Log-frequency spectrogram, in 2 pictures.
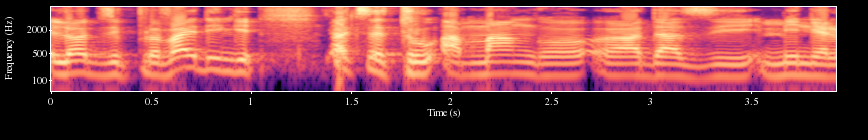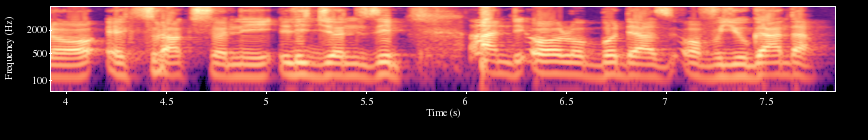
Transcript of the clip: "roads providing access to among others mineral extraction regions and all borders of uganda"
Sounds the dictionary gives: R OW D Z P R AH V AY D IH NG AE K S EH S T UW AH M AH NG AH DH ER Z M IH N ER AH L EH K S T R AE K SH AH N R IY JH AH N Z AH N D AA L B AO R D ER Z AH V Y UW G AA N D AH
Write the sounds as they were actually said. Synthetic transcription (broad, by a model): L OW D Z P R AH V AY D IH NG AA K S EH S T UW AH M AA NG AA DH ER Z M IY N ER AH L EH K S T R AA K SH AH N L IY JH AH N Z AH N D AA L B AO D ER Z AH V Y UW G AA N D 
